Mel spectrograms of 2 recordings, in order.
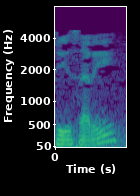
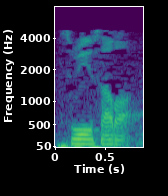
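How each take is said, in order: First: The word ends with an i sound. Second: The word ends with an a sound. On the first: The speaker calls it wrong. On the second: The speaker calls it right.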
